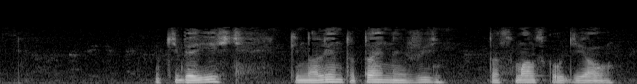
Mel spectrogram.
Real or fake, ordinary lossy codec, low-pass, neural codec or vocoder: real; MP3, 24 kbps; 7.2 kHz; none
